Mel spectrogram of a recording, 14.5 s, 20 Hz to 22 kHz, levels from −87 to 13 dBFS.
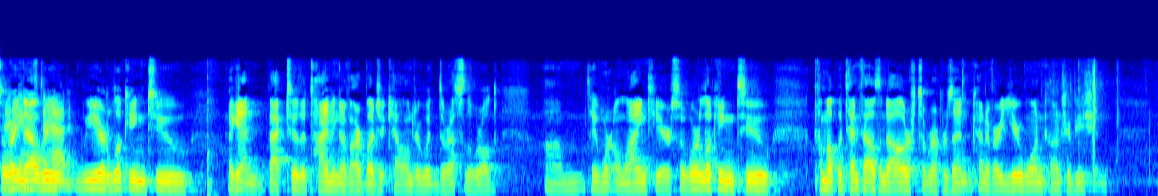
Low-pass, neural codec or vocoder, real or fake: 7.2 kHz; none; real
